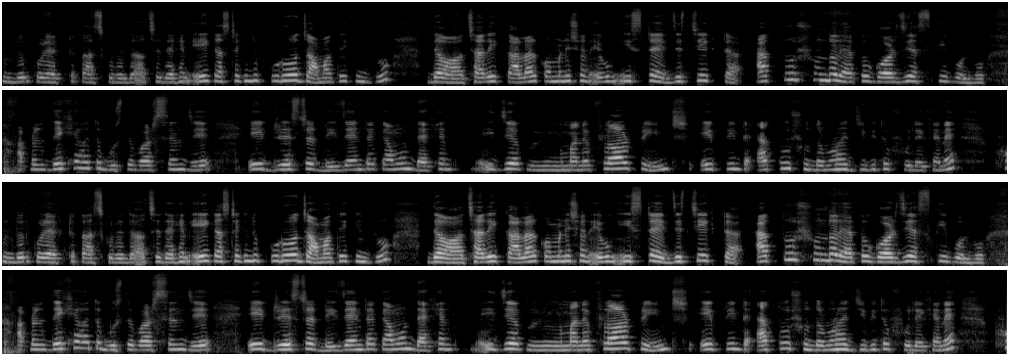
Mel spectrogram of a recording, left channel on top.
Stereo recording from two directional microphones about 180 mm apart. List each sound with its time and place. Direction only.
0.1 s speech: 45° right (ahead or behind)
